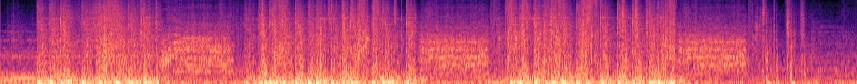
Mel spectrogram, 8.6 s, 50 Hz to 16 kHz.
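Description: Bursts of gunfire and explosive impacts in the Warhammer 40,000 strategy game Battlesector, with Blood Angels forces engaging the enemy, arriving in three dense, sustained volleys over a constant low battle rumble.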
